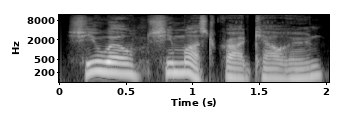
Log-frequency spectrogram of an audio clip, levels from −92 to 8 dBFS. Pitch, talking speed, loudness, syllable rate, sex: 160 Hz, 180 wpm, -18 LUFS, 3.7 syllables/s, male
